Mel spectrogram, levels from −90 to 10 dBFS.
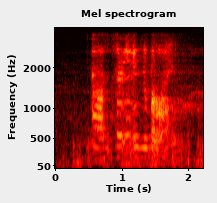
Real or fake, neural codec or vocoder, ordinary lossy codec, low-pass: fake; codec, 44.1 kHz, 2.6 kbps, SNAC; none; 3.6 kHz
